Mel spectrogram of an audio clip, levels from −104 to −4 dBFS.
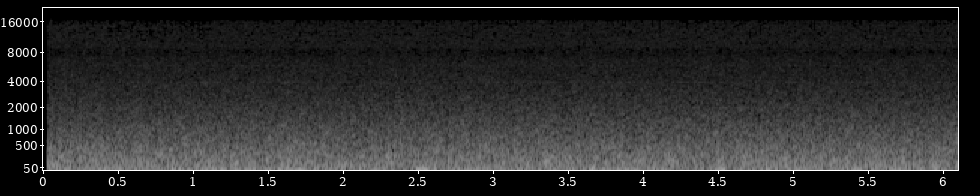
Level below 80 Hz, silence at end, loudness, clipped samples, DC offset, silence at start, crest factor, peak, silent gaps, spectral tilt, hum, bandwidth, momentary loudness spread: -60 dBFS; 0 s; -56 LUFS; under 0.1%; under 0.1%; 0 s; 12 dB; -40 dBFS; none; -6.5 dB/octave; none; 16.5 kHz; 1 LU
